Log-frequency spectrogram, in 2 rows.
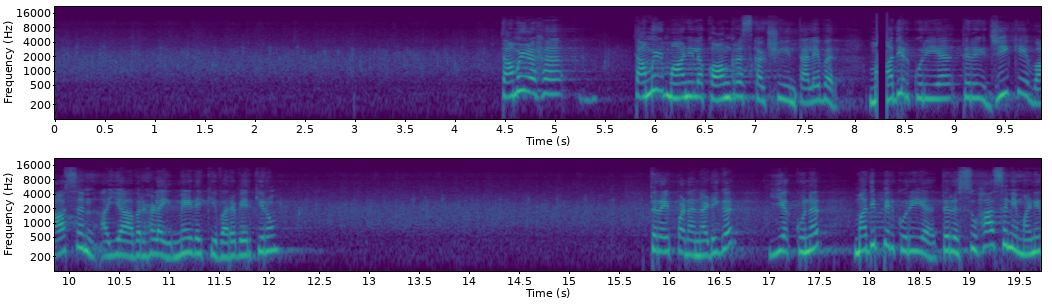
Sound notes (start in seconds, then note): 12.1 applause; 12.2 cheering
